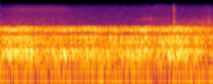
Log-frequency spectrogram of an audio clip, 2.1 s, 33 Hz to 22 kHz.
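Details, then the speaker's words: HF radio receiver on 10 meters, QRM eliminator not connected: a constant harsh buzzing hiss fills the band with no signal, power line noise. "my power line noise acting up i don't have the qrm eliminator hooked up"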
